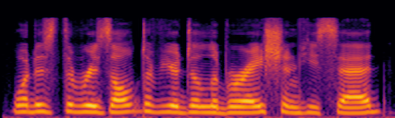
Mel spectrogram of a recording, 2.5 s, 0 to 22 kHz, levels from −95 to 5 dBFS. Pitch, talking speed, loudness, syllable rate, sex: 205 Hz, 220 wpm, -16 LUFS, 6.1 syllables/s, female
